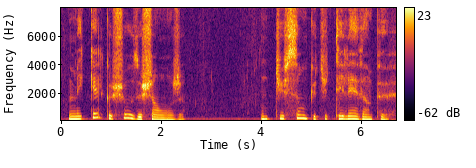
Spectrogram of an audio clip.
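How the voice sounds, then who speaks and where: Very slow speech with long, frequent pauses comes through noticeable background noise. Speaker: meditation guide. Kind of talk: guided sleep meditation.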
